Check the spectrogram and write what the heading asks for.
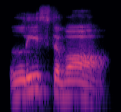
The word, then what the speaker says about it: Leestavall: Least of all. And it's spelled LEESTAVALL.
